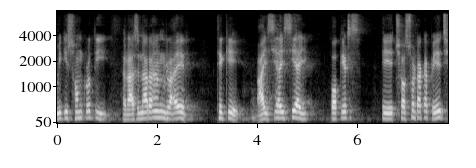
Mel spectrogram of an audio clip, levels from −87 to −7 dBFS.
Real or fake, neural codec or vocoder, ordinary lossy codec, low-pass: fake; codec, 16 kHz, 0.8 kbps, ZipCodec; none; 7.2 kHz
